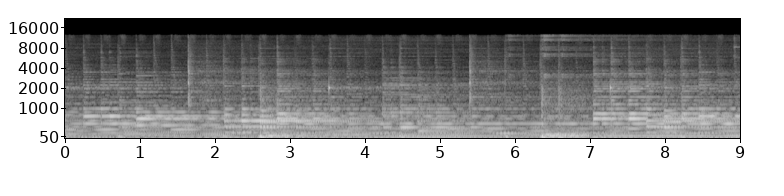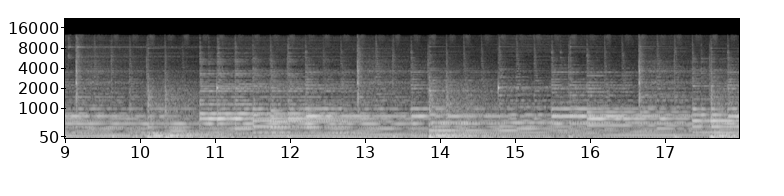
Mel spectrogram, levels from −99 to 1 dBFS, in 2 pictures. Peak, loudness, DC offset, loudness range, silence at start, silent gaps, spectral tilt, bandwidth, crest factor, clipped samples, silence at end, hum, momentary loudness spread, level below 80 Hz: -6 dBFS; -24 LUFS; under 0.1%; 3 LU; 0 s; none; -6.5 dB/octave; 13 kHz; 16 dB; under 0.1%; 0 s; none; 7 LU; -30 dBFS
